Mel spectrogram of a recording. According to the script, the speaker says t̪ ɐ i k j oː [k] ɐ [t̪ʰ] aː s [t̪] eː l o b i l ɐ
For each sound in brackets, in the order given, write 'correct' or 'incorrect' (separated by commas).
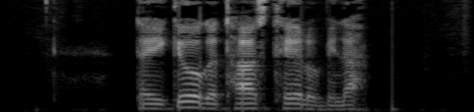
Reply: incorrect, correct, incorrect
